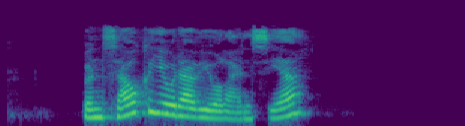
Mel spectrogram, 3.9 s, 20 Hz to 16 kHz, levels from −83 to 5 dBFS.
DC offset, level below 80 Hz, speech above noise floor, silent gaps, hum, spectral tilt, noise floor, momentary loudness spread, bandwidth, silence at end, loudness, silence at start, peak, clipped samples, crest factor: under 0.1%; -64 dBFS; 57 dB; none; none; -4.5 dB/octave; -75 dBFS; 7 LU; 8.4 kHz; 1.35 s; -19 LUFS; 0.7 s; -4 dBFS; under 0.1%; 18 dB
